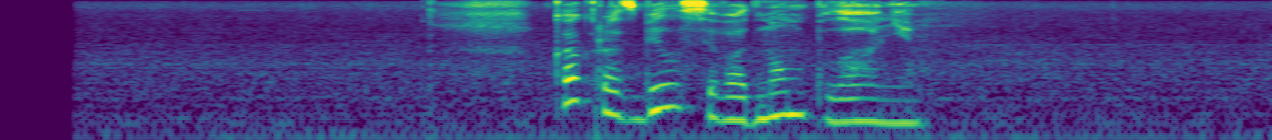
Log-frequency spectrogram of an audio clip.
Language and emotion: Russian, sad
